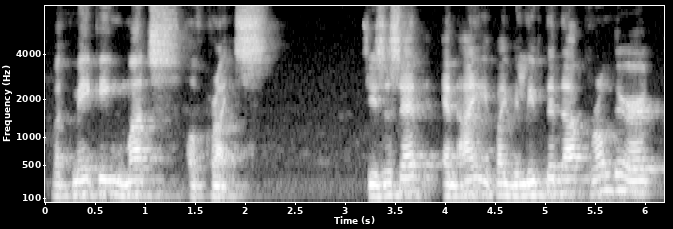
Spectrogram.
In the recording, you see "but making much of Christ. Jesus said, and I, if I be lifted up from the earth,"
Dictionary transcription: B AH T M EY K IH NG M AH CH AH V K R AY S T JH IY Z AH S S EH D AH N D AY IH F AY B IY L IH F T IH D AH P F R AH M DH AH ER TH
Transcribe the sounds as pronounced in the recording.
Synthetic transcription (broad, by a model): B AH T M EY K IH NG M AH CH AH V K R AY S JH IY S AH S S EH D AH N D AY IH F AY B IY L IH F T IH D AH P F R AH M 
